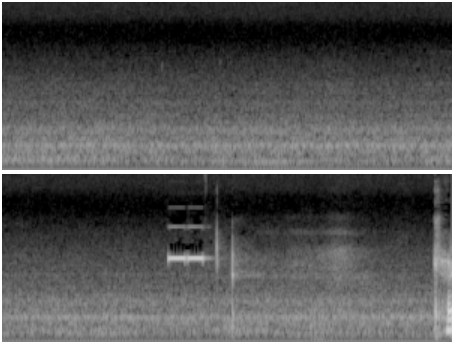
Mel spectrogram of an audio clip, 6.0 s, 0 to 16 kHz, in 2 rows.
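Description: Spectra T1000 EFTPOS terminal giving one short, high-pitched electronic beep about four seconds in as it boots up, restarting after a software download. A faint steady room hum lies underneath.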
